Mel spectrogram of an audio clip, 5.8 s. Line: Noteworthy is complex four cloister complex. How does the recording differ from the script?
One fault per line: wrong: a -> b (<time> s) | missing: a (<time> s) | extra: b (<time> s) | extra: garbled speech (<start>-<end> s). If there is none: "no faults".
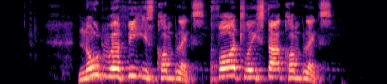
no faults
